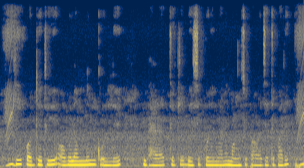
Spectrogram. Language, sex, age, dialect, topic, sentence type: Bengali, female, 18-24, Standard Colloquial, agriculture, question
